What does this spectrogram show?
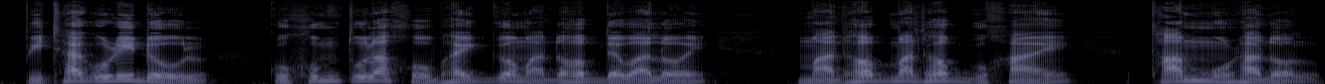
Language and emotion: Assamese, neutral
